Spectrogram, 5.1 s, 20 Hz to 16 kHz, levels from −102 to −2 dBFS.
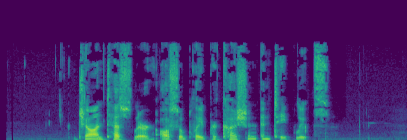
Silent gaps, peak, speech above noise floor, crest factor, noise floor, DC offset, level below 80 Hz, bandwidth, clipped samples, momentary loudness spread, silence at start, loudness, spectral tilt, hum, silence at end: none; -2 dBFS; 40 dB; 26 dB; -65 dBFS; under 0.1%; -60 dBFS; 11.5 kHz; under 0.1%; 12 LU; 1 s; -25 LUFS; -3.5 dB/octave; none; 1 s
